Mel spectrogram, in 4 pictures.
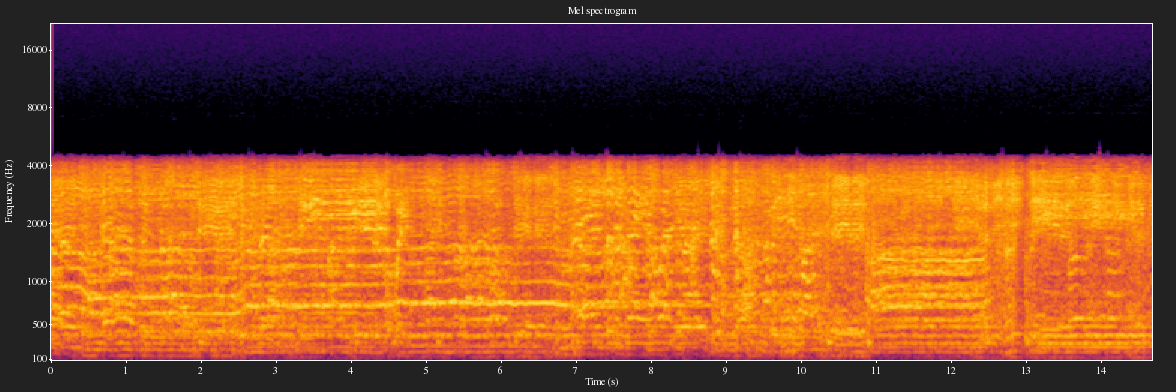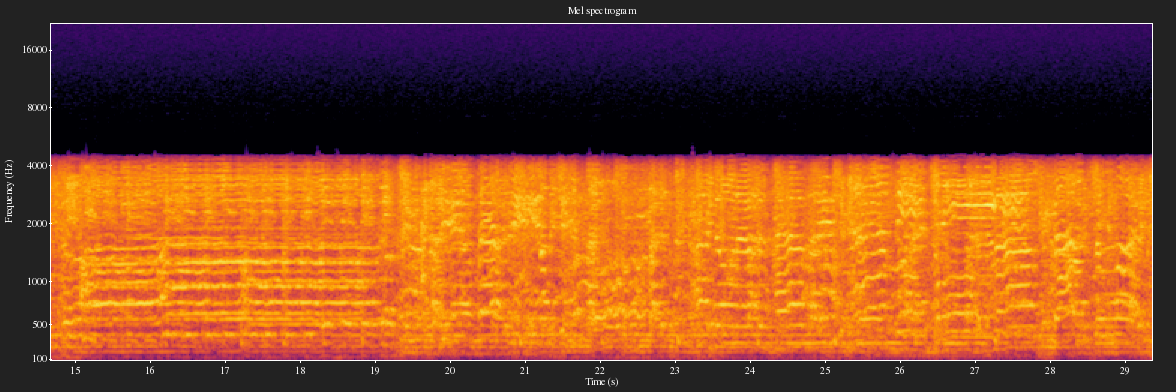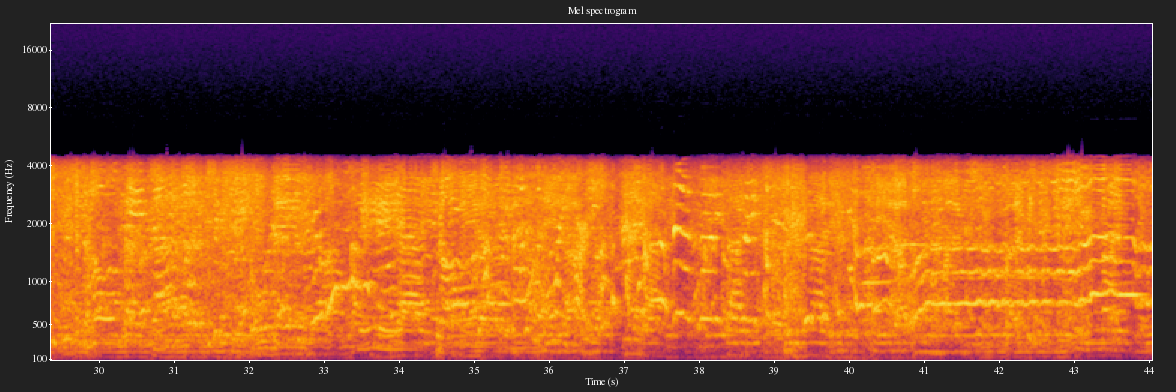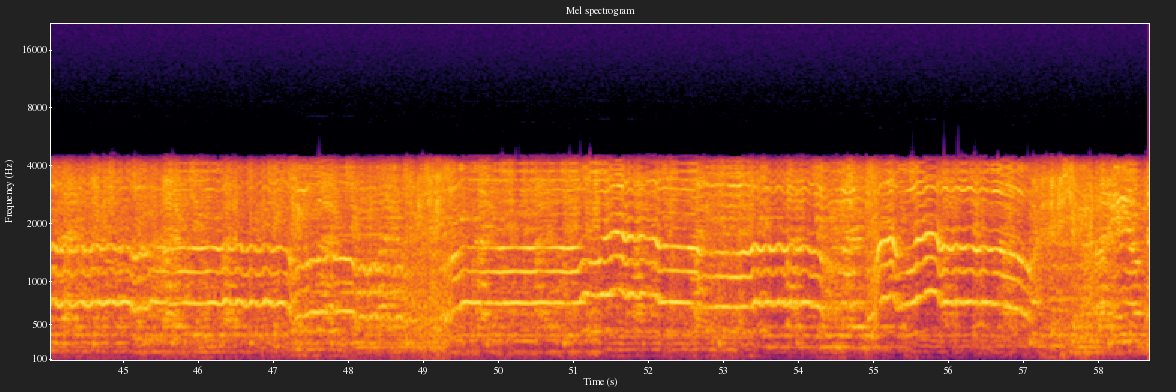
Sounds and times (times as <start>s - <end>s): Male singing: 0.0s - 58.6s
Vocal music: 0.0s - 58.6s
Speech: 19.2s - 44.5s.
